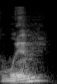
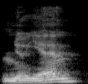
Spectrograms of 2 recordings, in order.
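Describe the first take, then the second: First: The name sounds just like 'win'. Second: The name does not sound like 'win'. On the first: "I've also seen it pronounced Win, like W I N" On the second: "I've seen it pronounced Nguyen, N G U Y E N"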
